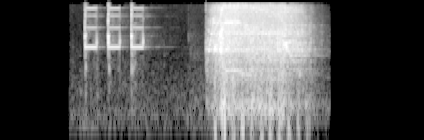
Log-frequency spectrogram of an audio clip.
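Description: Logo intro sound effect: three short electronic beeps, then about a second of loud rushing noise with a fast low pulsing that cuts off.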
